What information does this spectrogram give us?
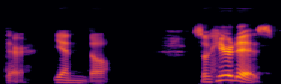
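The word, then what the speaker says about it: -iendo: add the ending yendo now you notice my pronunciation of this ie and espanol produces this sound yendo so when I say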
